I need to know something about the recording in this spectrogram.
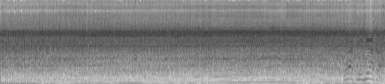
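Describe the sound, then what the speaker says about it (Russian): A VAZ car's carbureted engine runs loud and close throughout with a steady mechanical whir, the revs held up and slightly rising, and a voice briefly over the top. "И теперь я добавляю обороты"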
